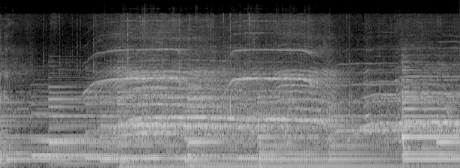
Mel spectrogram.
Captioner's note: audience cheering and applauding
